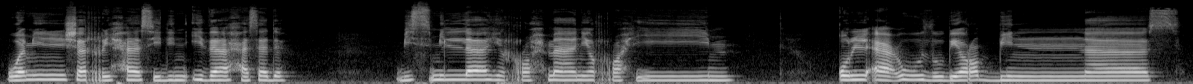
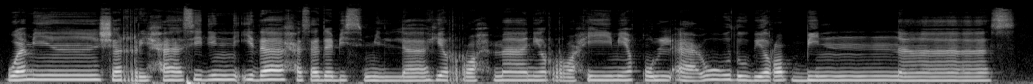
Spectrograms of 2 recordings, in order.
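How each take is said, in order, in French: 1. Il y a une pause aux deux jonctions. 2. Les trois parties s'enchaînent sans pause. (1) "il y a un arrêt entre chaque partie" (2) "il n'y a aucun arrêt, tout est lié"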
